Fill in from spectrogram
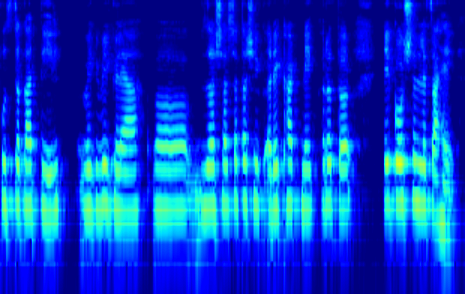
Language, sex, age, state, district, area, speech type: Marathi, female, 30-45, Maharashtra, Osmanabad, rural, spontaneous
